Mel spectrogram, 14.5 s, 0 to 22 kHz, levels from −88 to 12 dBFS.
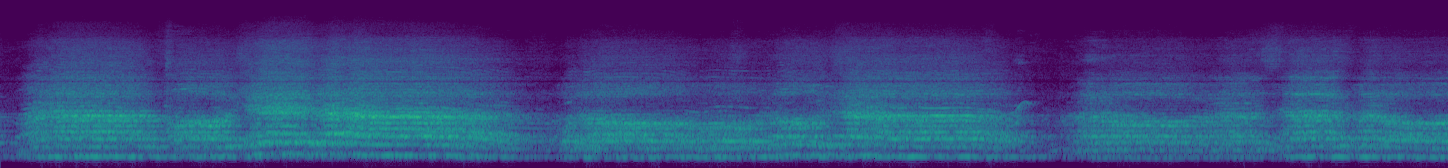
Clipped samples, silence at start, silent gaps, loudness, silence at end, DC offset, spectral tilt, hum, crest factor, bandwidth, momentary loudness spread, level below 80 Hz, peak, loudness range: under 0.1%; 0 s; none; -32 LUFS; 0 s; under 0.1%; -3 dB/octave; none; 18 dB; 15.5 kHz; 12 LU; under -90 dBFS; -14 dBFS; 7 LU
